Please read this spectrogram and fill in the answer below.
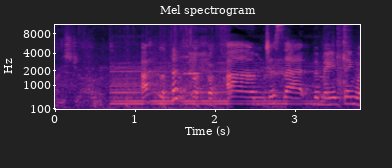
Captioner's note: laughing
